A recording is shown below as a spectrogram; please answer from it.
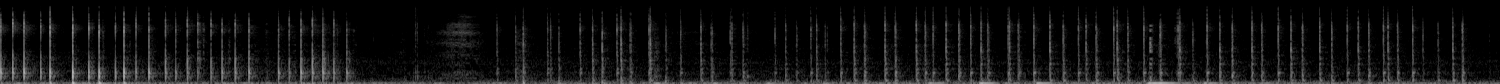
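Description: Fingertips and nails tap quickly on the white cap and body of a large red Sargent Art-Time plastic tempera paint bottle, which appears full. The first few seconds bring a dense run of sharp, clicky taps. After a brief soft rustle, a steady stream of lighter, dry ticks follows over a faint low hum.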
